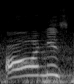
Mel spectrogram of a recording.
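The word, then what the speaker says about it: honest: Article लेकिन ऑनेस्ट एंड आवर ऑनेस्ट ऑनेस्ट एंड जैसे ऑनेस्ट लिखा हुआ है तो यहां पे एच हमारा साइलेंट है तो उसे हम क्या बोलेंगे? ऑनेस्ट अ किसकी साउंड आ रही है?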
